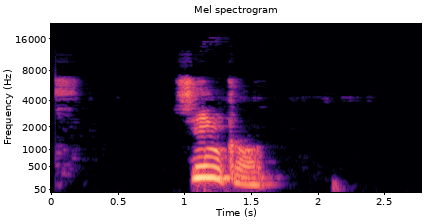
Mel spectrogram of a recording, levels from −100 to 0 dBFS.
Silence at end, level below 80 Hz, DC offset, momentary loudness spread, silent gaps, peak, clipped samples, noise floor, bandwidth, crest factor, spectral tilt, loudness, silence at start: 1.2 s; -64 dBFS; under 0.1%; 19 LU; 0.41-0.91 s; -2 dBFS; under 0.1%; -54 dBFS; 7.2 kHz; 18 dB; -5 dB/octave; -16 LUFS; 0.05 s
